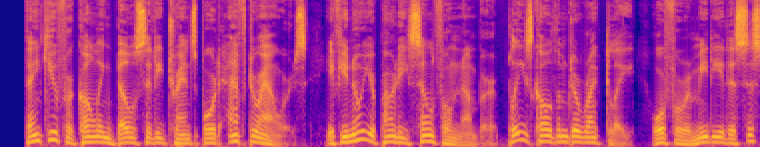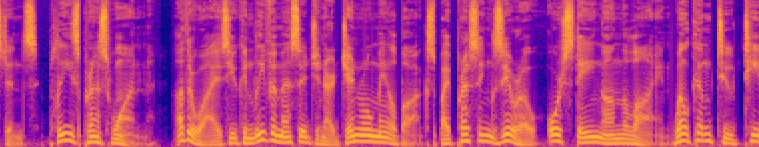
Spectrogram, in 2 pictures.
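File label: IVR, male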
